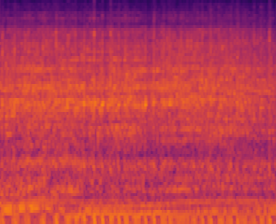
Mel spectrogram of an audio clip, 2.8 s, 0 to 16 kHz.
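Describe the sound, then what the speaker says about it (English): A $650 chainsaw idles steadily while warming up, its engine giving a continuous, close, loud two-stroke burble with a rapid even pulse and no break. "Let your saw warm up, for crying out loud."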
